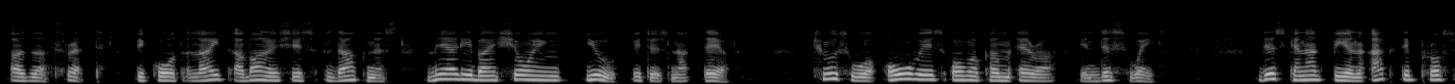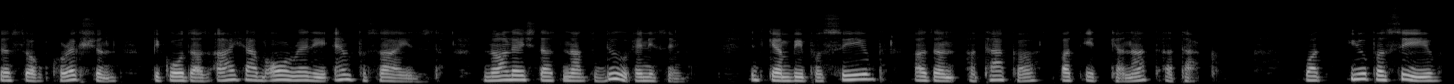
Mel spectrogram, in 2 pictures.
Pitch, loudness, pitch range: 180 Hz, -28 LUFS, 170-210 Hz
